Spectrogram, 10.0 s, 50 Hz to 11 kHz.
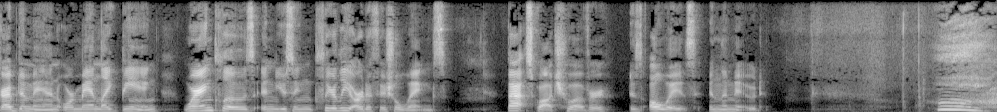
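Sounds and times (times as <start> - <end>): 
speech: 0.0 - 7.7, 9.4 - 9.9
person yawning loudly: 9.3 - 9.9.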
